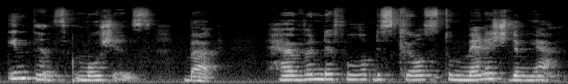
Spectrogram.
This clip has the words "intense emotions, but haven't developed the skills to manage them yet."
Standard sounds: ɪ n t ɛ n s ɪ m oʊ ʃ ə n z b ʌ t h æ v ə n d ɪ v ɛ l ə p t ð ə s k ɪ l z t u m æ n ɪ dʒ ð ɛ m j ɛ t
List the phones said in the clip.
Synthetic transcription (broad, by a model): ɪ n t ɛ n s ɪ m oʊ ʃ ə n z b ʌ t h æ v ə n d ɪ f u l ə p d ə s k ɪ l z t u m æ n ɪ dʒ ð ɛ m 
